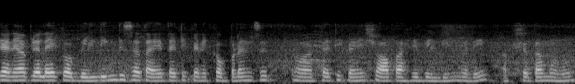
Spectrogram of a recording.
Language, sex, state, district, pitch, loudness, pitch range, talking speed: Marathi, female, Maharashtra, Chandrapur, 180 Hz, -24 LUFS, 170-190 Hz, 165 wpm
